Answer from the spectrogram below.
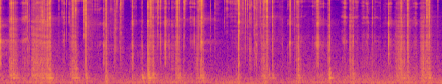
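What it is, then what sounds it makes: Varnished oil painting on canvas being scraped. A steel scalpel blade scrapes the varnish layer of a flaking varnished oil painting on canvas. It makes a rapid series of short, dry, bright scratches and ticks with almost no low end and no ring, separated by brief quiet gaps.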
